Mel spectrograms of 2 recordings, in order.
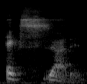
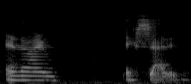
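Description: First: Said in the usual way. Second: Breathy whisper of the word excited. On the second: Real, not acted. Whispering to viewers about her Christmas trip, hushed. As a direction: hush it, like a secret thrill.

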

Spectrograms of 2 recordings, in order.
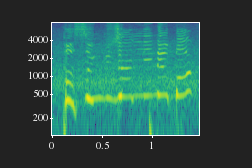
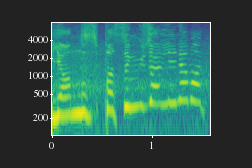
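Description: First: Much higher, rising with delight on bak; excited. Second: Said in the usual way. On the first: Real, not acted. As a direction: gush over the pass, voice leaping up. Admiring the pass.

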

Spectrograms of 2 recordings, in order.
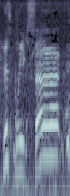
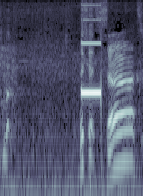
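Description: First: "bleep" said aloud in place of the swear. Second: Stretched out, loud in real pain; pained loud groan. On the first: Shown as a demonstration. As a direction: speak the word "bleep" for the curse. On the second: Real, not acted. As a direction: drag it out in burning pain. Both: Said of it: "I'll have to bleep out the swear word".

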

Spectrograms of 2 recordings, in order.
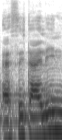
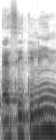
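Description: First: एसिटाइलिन said as "ए-सि-टा-इ-लिन", with a long "टाइ"; say it acetylene. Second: एसिटिलीन said as "ए-सि-टि-लीन", with a short "टि" and a long "लीन"; say it acetileen. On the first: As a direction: pronounce एसिटाइलिन with "ाइ" in the middle, like "acety-line". (एसिटाइलिन को बीच में "टाइ" के साथ बोलें) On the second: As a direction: pronounce एसिटिलीन with "टि" and "लीन", not "टाइ". (एसिटिलीन को "टि" और लंबी "लीन" के साथ बोलें) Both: Shown as a demonstration. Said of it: "कुछ लोग एसिटिलीन भी बोलते हैं".

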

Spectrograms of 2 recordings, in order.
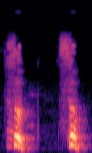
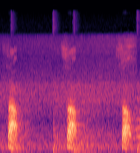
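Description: First: "Soup" with a long oo vowel; soup pronunciation. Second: "Soap" with an o vowel; soap pronunciation. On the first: Teacher shows a student how soup differs from soap, clear oo in "Soup". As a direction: say "Soup" with oo, set apart from soap. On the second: Teacher shows a student how soap differs from soup, clear o in "Soap". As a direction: say "Soap" with o, set apart from soup. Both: Shown as a demonstration. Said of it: "La pronunciación es diferente".

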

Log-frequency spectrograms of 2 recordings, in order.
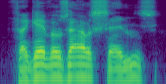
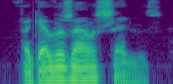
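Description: First: Slow, slightly higher pious exclamation; lightly voiced quarryman, pious. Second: Slow, subdued pious echo; lightly voiced landlady, agreeing. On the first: Quarryman into his pot, slow mild plea. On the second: Landlady echoing the quarryman, slow subdued agreement. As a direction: repeat it slowly and more gently.

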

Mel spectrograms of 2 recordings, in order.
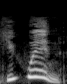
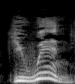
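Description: First: Much higher, ecstatic shout. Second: Higher, delighted cry; excited. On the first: Candy maker repeating the win, ecstatic high shout. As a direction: cry it out, overjoyed. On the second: Candy maker telling the boy he won, delighted. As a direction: burst out with joy at the news. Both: Retold or imitated.

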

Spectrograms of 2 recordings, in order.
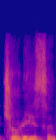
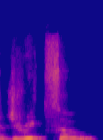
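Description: First: Said in the usual way. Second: "chorizo" as American chuh-REET-soh; anglicized pronunciation. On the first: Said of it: "Se dice chorizo". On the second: Shown as a demonstration. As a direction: say "chorizo" with English r and ts. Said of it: "no chorizo".

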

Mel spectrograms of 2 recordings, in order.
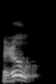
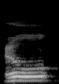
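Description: First: عو as a brief 'u'; one beat on عو, no lengthening; short vowel. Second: عو with a long, held 'oo'; lengthened vowel. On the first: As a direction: say عو short and quick. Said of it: "صوت قصير". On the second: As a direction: draw out the vowel of عو. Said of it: "فمده فأصبح عو". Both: Shown as a demonstration.

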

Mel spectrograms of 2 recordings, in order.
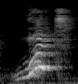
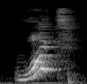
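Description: First: Much higher, loud, squealing "What?"; even more shocked what. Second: High, loud, outraged "What?"; shocked what. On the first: Vlogger topping her own retold shock, even higher. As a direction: push the disbelief to a shriek. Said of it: "I didn't say that, but I was like". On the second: Vlogger replaying her shocked reaction to the mom comment. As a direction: squeal it in total disbelief. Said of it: "And I was like". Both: Retold or imitated.

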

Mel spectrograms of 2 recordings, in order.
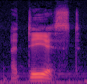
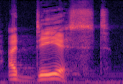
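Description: First: "A deist." whispered, much softer; whispered repeat. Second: Said in the usual way. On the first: Shown as a demonstration. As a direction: echo the answer in a whisper. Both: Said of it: "here's the answer".

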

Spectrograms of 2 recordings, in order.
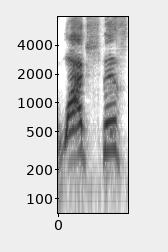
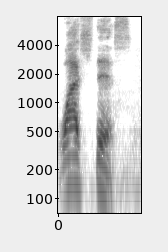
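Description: First: High rising call of watch this. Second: Quiet aside. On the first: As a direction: toss watch this up high and bright. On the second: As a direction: mutter watch this under the breath. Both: Acted. Same phrase said twice, contrasted.

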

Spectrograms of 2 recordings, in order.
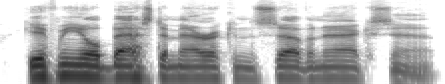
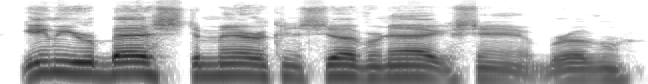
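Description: First: Said in the usual way. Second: Put-on American Southern twang; imitation American Southern accent.

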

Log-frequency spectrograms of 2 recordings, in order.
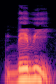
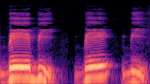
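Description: First: Said in the usual way. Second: "baby" stretched slowly as "বে ... বি"; slow, emphatic two-beat "baby"; slow syllable split. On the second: Shown as a demonstration. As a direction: stop after "বে", then land on "বি". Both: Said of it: "বলে একবার থামছি".

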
